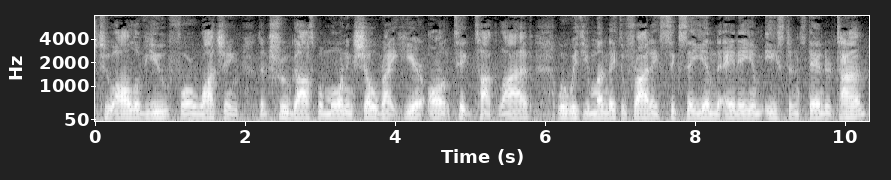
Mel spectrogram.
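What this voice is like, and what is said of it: Hoarse, worn-out voice. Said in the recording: “If you can already hear, my voice is kind of shot. ... choir rehearsal ... my throat is like,”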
